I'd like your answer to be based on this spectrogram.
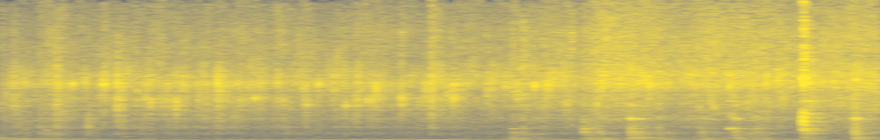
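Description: Green chilies and curry leaves fry in oil in a pan while a spoon stirs, giving a soft, steady sizzle broken by a few sharp scraping clinks near the end.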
